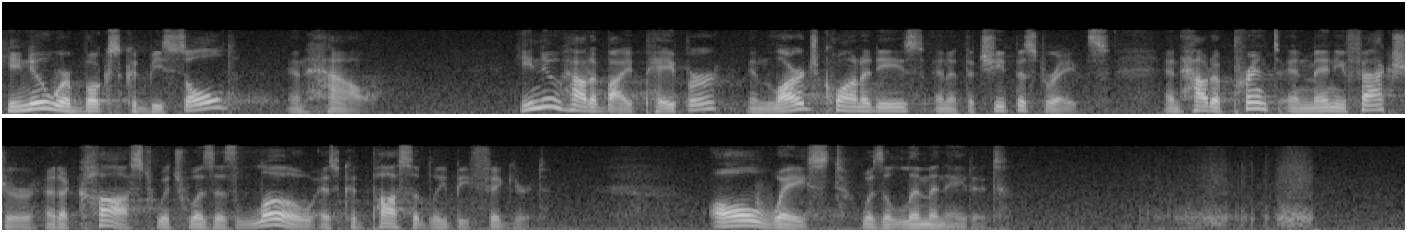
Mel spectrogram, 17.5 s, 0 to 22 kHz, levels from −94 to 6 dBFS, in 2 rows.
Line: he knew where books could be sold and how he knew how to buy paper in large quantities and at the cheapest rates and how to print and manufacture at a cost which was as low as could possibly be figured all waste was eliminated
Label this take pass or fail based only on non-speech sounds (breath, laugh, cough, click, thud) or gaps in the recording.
fail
